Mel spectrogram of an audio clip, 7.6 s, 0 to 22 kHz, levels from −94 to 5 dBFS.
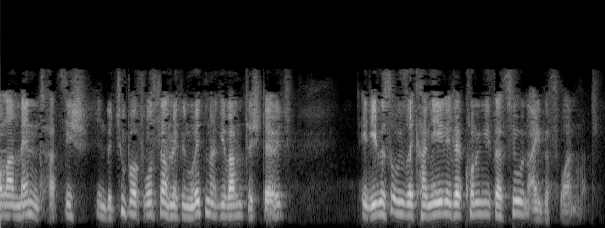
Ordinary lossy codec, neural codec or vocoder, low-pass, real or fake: MP3, 32 kbps; codec, 24 kHz, 0.9 kbps, WavTokenizer, medium music audio release; 7.2 kHz; fake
